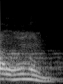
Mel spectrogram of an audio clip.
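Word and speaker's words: -one: Okay, and कीटोन, कीटोन का आपका 1 वाला ओन, ONE, पर इसको प्रोनाउंसिएशन क्या करेंगे, ओन।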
